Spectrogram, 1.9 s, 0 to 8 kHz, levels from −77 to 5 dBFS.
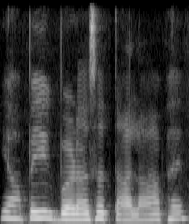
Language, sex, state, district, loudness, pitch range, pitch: Hindi, female, Bihar, Purnia, -15 LUFS, 205-230 Hz, 220 Hz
